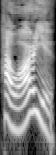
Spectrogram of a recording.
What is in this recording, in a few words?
Dwarf Female Guard NPC Greeting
